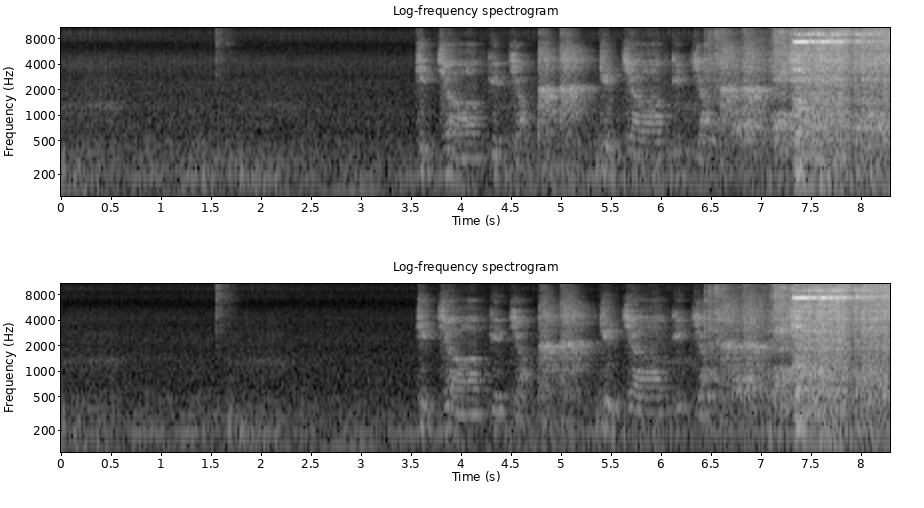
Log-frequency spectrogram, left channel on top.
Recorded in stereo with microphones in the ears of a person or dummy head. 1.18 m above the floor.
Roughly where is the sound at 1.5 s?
Centre.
